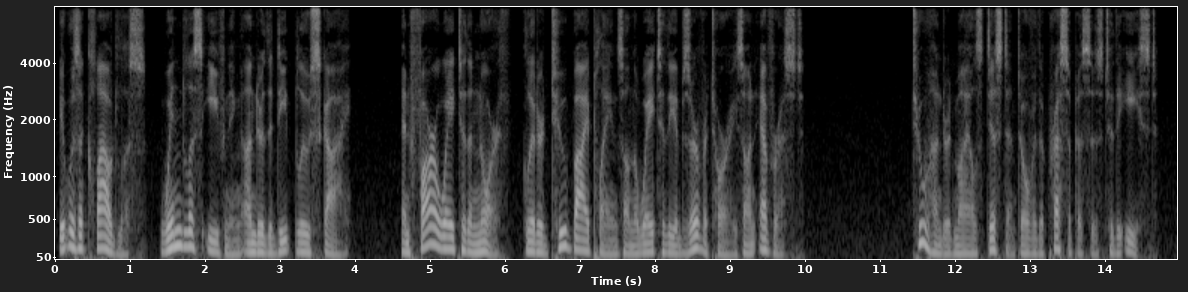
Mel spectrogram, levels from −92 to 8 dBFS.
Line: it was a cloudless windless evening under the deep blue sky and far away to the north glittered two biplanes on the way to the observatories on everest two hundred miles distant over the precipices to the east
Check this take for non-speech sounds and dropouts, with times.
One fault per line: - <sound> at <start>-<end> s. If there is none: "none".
none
